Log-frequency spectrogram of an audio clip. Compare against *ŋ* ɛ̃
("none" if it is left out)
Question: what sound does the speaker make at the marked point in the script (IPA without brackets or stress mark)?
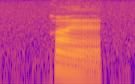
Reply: q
